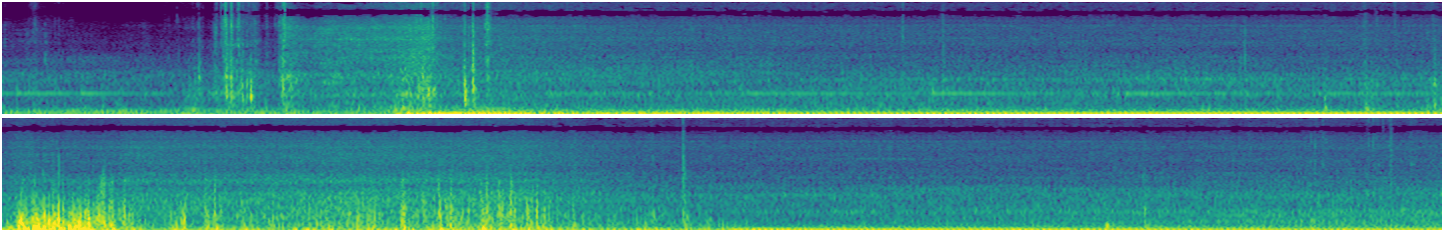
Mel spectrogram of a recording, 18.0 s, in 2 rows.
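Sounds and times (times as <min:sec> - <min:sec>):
car engine starting and idling: 0:00.1 - 0:18.0
ignition clicks: 0:01.2 - 0:03.7, 0:07.6 - 0:13.5.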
